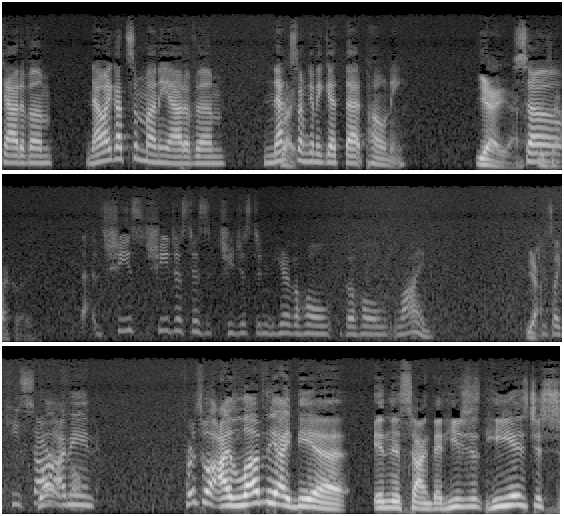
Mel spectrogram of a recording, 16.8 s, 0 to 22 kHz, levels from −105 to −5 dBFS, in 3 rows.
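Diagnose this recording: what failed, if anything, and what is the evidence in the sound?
The automatic gain rising fault sits in call processing. Around 5.5 s the talker moves away, and the input falls by about 15 dB. From 6.72 to 9.98 s the gain control climbs by about 5 dB. Voice and room noise swell together, slowly.

Automatic gain falling follows, also in call processing. Near 13 s the talker moves. From 13.2 to 16.63 s the gain drops by about 6 dB. The voice sinks along with its background.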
